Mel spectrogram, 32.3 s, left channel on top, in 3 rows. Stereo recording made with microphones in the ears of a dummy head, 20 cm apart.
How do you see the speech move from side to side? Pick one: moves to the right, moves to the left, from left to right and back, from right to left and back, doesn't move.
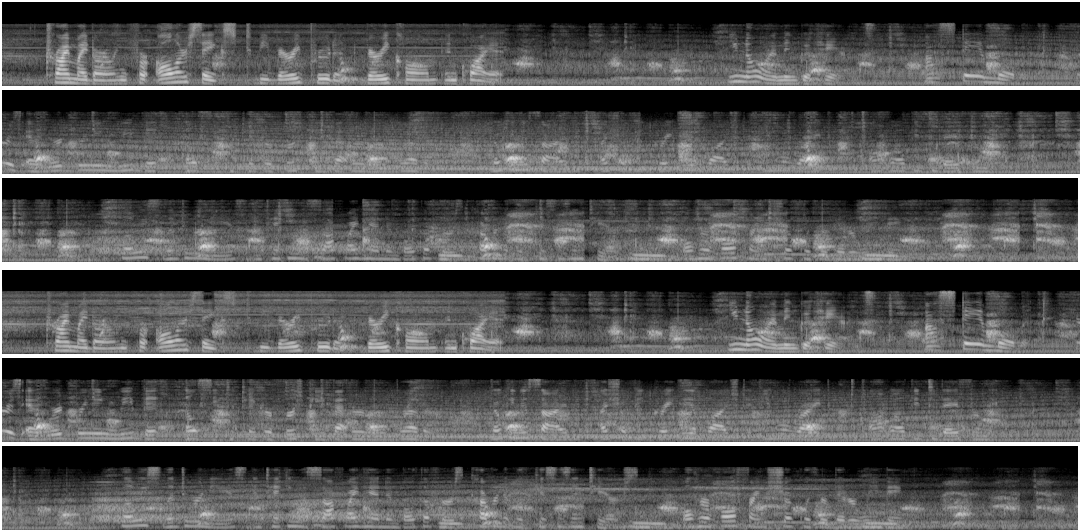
moves to the right.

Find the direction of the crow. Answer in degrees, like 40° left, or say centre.
60° left.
